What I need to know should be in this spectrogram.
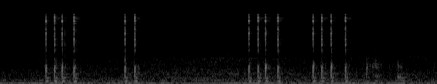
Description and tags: Press The Click Button On Mouse Recording at home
